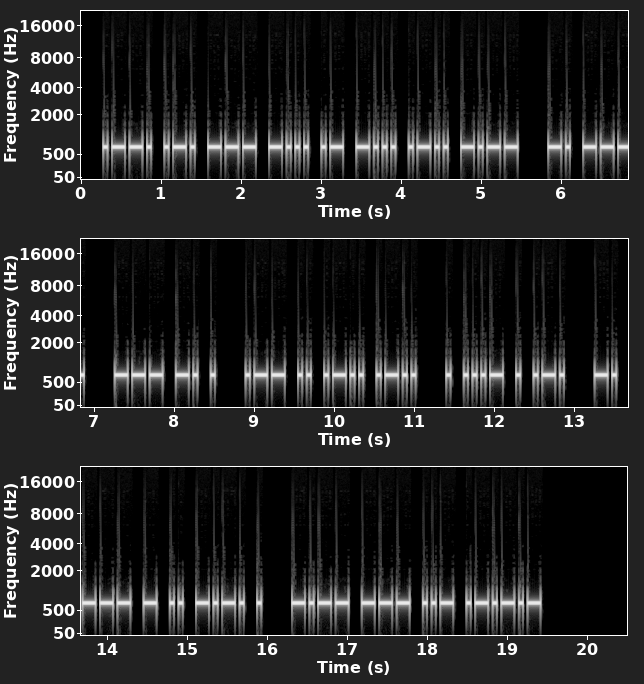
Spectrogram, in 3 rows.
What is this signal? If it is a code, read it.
Morse code, heard as a keyed tone, about 21 wpm, 700 Hz. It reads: PROBABLY NO ONE WILL EVER NOTICE YOU.
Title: Sentences from Top 1000 Words - Review Part 4 - 22wpm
